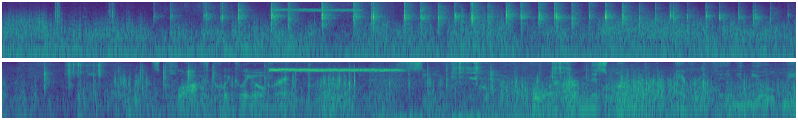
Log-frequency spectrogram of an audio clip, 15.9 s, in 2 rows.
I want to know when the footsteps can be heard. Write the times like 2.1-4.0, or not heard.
not heard.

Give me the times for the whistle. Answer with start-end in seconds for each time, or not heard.
2.7-3.5, 10.6-12.0.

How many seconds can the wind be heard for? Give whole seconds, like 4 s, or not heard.
16 s.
